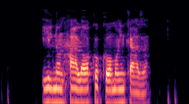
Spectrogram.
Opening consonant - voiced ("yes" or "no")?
yes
